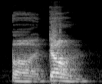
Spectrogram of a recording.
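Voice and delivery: loud heartbeat sound, short then strong; heartbeat ba-dum. Shown as a demonstration. Teacher showing the iamb as a heartbeat, loud thump. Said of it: "like the beat of a heart".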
